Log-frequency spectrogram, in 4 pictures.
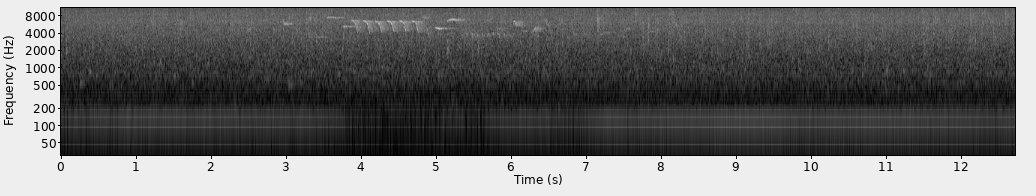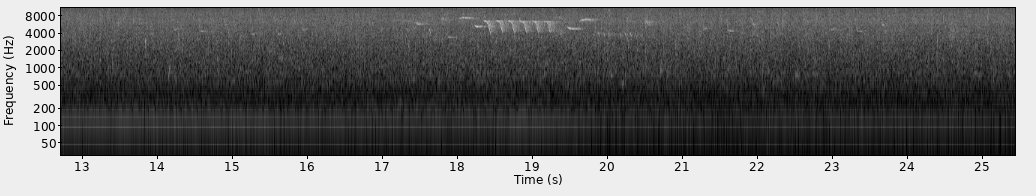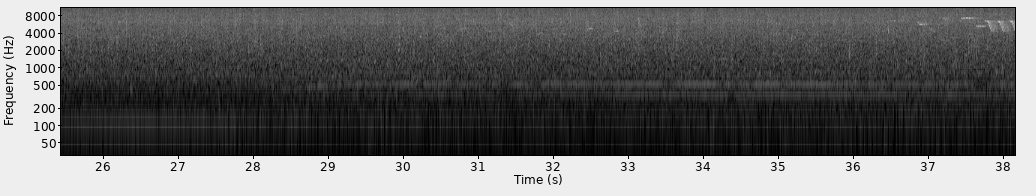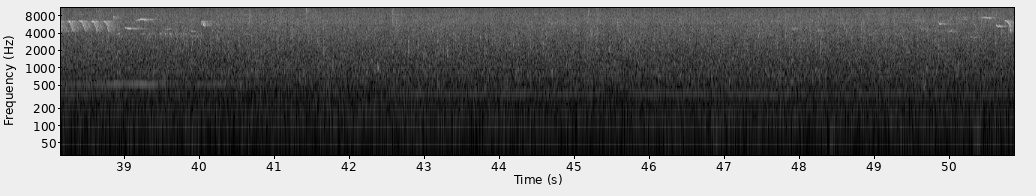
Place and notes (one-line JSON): {"title": "Walking Holme Holme Mill", "date": "2011-04-20 10:24:00", "description": "The river as it passes the mill.", "latitude": "53.56", "longitude": "-1.80", "altitude": "167", "timezone": "Europe/London"}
